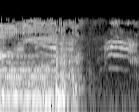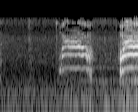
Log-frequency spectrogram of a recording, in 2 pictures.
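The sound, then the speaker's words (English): A cat named Roger meows several times: a loud, drawn-out yowl at the start, then three shorter, higher meows spaced apart by brief pauses, with no talking. “Roger the cat saw everything with her yellow eyes.”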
